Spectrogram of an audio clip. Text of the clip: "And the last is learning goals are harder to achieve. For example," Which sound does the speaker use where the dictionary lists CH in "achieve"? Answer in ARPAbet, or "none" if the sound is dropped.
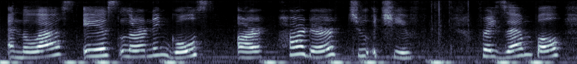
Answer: CH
